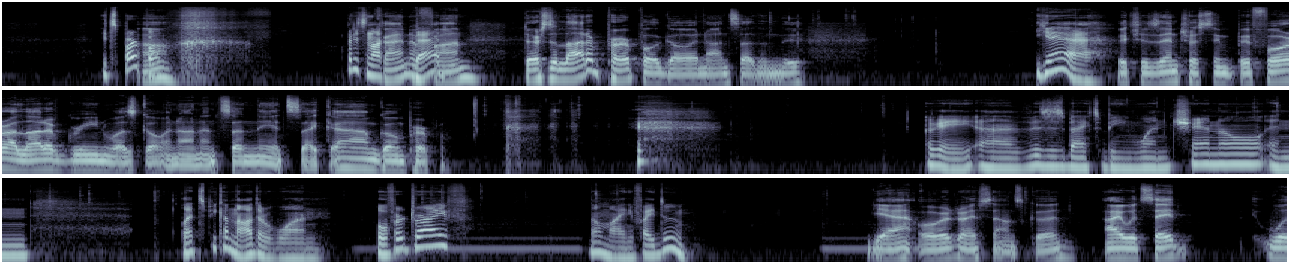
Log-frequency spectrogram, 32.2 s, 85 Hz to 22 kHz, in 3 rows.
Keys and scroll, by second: 7.0 super+j, 14.8 super+c, 17.1 super+v, 22.8 super+Tab, 25.4 super+c, 25.7 super+Tab, 26.4 super+v, 29.0 super+c, 29.4 super+j.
